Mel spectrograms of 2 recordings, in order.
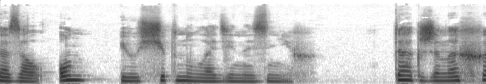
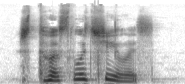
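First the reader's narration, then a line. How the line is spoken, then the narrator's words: Laughing man. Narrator (Russian): засмеялся мужик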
